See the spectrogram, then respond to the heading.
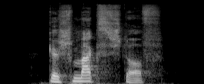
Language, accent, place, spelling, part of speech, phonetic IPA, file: German, Germany, Berlin, Geschmacksstoff, noun, [ɡəˈʃmaksˌʃtɔf], De-Geschmacksstoff.ogg
- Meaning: flavouring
